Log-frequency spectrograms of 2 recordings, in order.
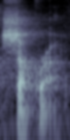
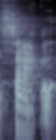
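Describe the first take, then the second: First: Chakra with "uh" in the first syllable; "shuck-ruh" for chakra; corrected chakra. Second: Chakra with "ah" in the first syllable; "shock-ruh" for chakra; mispronounced chakra. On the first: Shown as a demonstration. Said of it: "It's pronounced chakra". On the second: Real, not acted. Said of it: "I'm pronouncing it wrong".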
